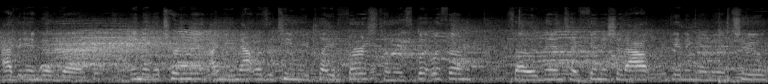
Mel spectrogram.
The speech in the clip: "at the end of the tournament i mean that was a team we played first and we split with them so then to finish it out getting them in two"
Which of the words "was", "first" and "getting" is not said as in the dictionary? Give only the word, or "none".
none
